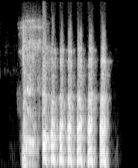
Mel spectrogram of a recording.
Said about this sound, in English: This is not a COVID cough. This is a weed cough for your listeners.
